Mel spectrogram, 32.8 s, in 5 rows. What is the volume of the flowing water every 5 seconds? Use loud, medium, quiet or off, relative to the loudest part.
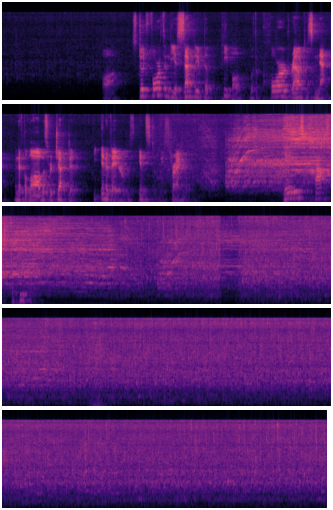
quiet, quiet, quiet, loud, loud, loud, loud.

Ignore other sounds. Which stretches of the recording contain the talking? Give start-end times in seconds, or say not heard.
2.0-10.4, 12.2-13.8.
